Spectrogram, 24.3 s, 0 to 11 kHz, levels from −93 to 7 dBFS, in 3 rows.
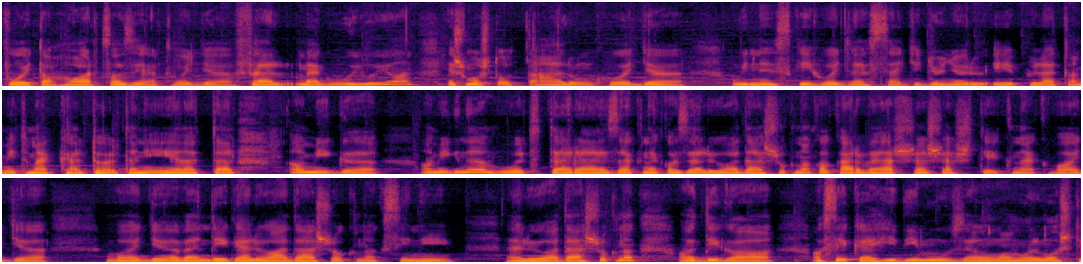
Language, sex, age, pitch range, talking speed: Hungarian, female, 30-49, 145-165 Hz, 115 wpm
